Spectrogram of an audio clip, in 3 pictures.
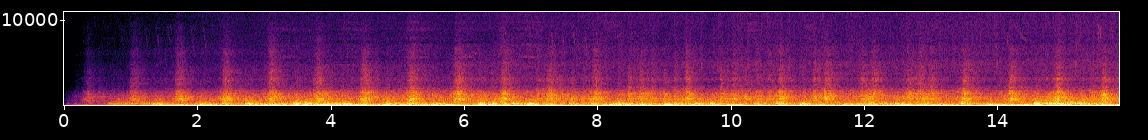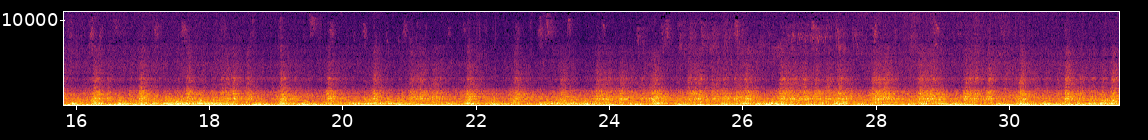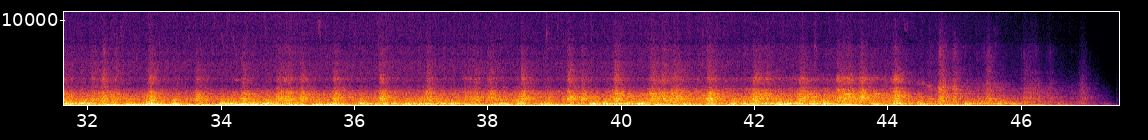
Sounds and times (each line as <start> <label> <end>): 0.2 distant drumming 47.1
